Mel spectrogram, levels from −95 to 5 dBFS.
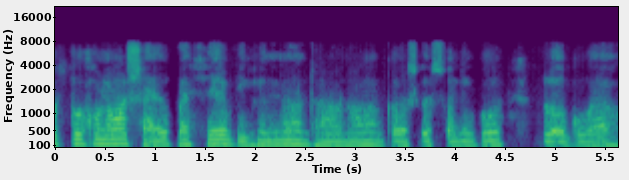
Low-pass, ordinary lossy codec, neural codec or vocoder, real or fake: none; none; codec, 16 kHz, 2 kbps, FreqCodec, smaller model; fake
